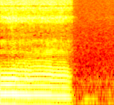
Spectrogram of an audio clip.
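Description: A single loud, deep, buzzing snore lasting about a second, then quiet; snoring.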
